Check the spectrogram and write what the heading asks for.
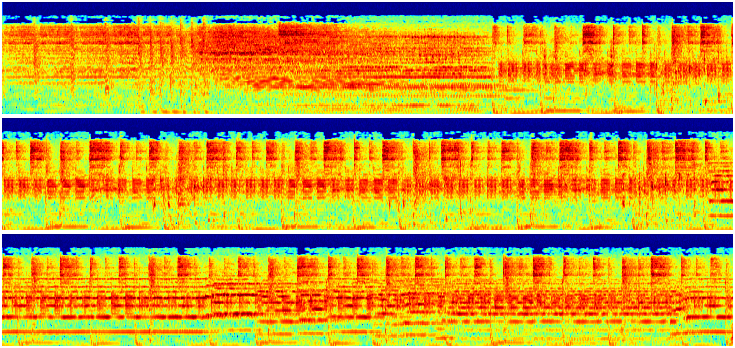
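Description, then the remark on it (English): The theme from the Indian film Don plays loud and continuous, opening with a brief swelling intro before a driving rhythmic beat and bright melodic lines take over for the rest. “And what you just heard there was the theme from the film Don.”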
